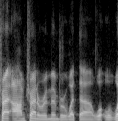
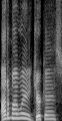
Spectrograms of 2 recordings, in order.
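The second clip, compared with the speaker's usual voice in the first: very high-pitched yelling; 11 semitones higher than usual. Retelling what he yells in traffic: imitating his own yell at drivers. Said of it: "and I also yell out".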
